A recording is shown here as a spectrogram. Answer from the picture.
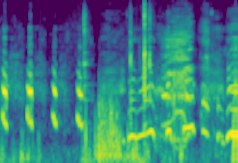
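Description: High-pitched, rapid giggling laughter, a quick run of short yelping 'hee-hee' pulses, about five or six a second, broken by a breathy gasp in the middle.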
